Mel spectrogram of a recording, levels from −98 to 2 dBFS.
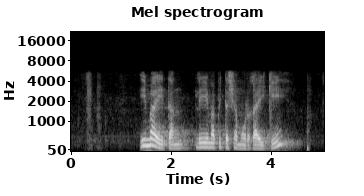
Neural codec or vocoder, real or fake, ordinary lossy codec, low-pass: none; real; Opus, 32 kbps; 5.4 kHz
